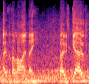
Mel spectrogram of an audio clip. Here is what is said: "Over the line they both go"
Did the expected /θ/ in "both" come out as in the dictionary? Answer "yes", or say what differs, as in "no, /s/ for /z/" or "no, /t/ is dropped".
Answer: yes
